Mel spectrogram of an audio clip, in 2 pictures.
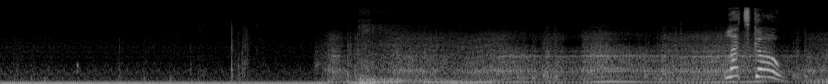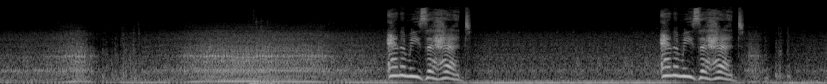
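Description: A car engine hums steadily as the car drives over rough ground.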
